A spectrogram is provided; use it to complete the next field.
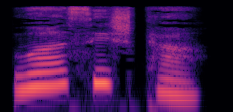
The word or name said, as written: ವಾಸಿಷ್ಠ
